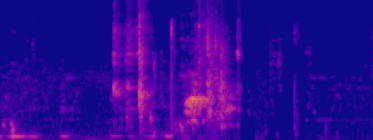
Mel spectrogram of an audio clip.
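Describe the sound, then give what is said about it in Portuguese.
Quiet handling as another pen is brought over: a burst of small clicks, taps and rustling scrapes over about a second, then a few faint isolated ticks as things settle. “Vou trazer aqui outra caneta aqui.”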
